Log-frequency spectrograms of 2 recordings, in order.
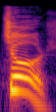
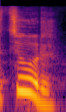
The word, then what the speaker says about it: চোর: এরপরে শব্দটা হচ্ছে চোর। অনেকে বলে চুর, চুর, সুর আইছে, সুর আইছে। আসলে সুর না, চোর, ও, ঠোঁট গোল হয়ে যাবে, ও।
